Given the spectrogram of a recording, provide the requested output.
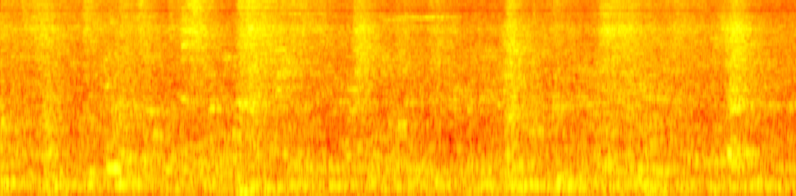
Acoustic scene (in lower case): crowded indoor space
